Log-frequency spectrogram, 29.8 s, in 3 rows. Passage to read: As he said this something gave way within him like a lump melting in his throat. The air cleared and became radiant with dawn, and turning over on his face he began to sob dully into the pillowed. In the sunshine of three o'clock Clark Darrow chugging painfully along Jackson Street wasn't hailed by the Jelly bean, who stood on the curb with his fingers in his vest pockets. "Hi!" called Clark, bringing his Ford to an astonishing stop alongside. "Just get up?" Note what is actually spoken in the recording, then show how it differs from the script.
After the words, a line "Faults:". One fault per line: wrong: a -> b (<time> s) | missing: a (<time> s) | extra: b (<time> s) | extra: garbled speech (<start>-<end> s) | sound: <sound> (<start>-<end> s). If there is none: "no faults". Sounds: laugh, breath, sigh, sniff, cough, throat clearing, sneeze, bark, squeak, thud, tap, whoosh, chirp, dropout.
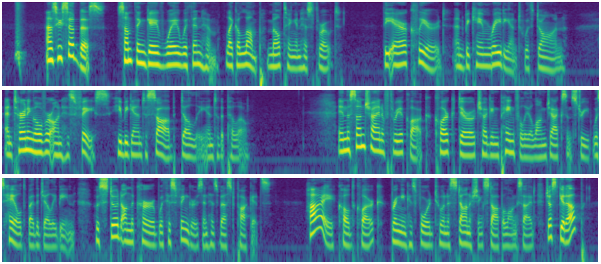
As he said this something gave way within him like a lump melting in his throat. The air cleared and became radiant with dawn, and turning over on his face he began to sob dully into the pillow. In the sunshine of three o'clock Clark Darrow chugging painfully along Jackson Street was hailed by the Jelly bean, who stood on the curb with his fingers in his vest pockets. "Hi!" called Clark, bringing his Ford to an astonishing stop alongside. "Just get up?"
Faults:
sound: whoosh (0.2-0.4 s)
wrong: pillowed -> pillow (13.7 s)
wrong: wasn't -> was (19.8 s)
